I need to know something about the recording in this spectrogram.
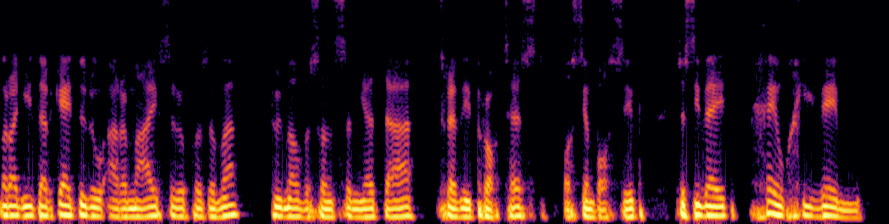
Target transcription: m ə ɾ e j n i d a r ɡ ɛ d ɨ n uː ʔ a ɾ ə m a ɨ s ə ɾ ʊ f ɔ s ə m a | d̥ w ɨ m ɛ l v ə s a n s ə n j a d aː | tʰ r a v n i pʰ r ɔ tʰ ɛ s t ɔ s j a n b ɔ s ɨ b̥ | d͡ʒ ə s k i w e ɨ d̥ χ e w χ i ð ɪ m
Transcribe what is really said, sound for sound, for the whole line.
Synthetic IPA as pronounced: m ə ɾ a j n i d a r ɡ ɛ d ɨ n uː ʔ a ɾ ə m a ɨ s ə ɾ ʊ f ɔ s ə m a | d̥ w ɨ m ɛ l v ə s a n s ə n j a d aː | tʰ r ɛ v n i pʰ r ɔ tʰ ɛ s t ɔ s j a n b ɔ s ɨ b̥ | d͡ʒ ə s t i v e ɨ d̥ χ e w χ i ð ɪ m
